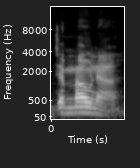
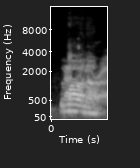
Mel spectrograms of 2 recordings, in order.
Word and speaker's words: Demona: Also, her name is Demona. Demona. Okay, I do know that. I just, for some reason, I say it like that. I know it's Demona.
